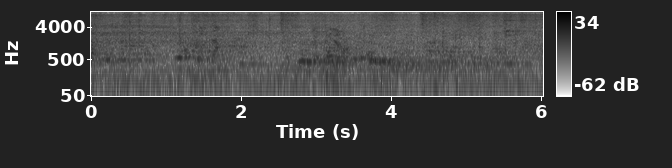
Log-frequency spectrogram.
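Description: Footsteps climb stone stairs.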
